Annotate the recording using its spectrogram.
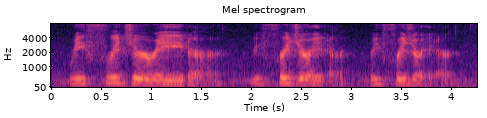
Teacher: Now, the ater, the T at the end of this word, it becomes a flap T in American English. That means it kind of sounds like a soft D sound.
